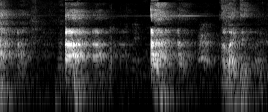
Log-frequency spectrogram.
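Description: A man's short wordless vocal calls into a stage microphone with a delay effect switched on. There are four calls, each starting sharply and trailing off over most of a second, the last one weaker.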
